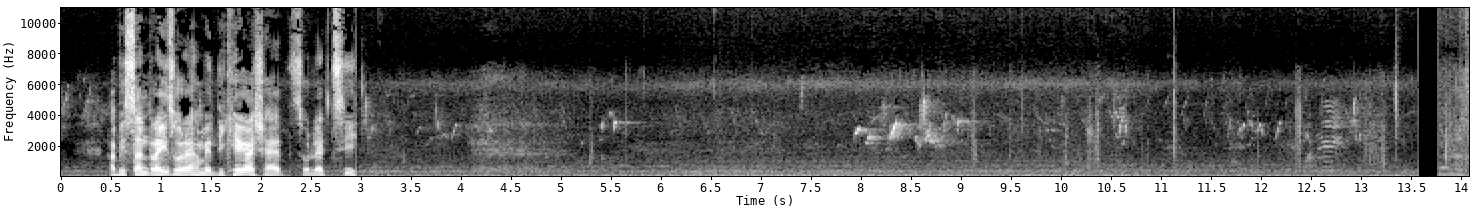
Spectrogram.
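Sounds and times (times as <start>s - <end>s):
low outdoor rumble: 0.0s - 14.0s
bird chirps: 2.6s - 13.6s.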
